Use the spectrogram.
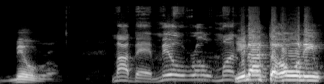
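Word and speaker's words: Milroe: Jaylen Monroe and you waiting on discount double check. I'm How you How you a fan and get the kid name wrong? Jaylen Monroe. Milro.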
